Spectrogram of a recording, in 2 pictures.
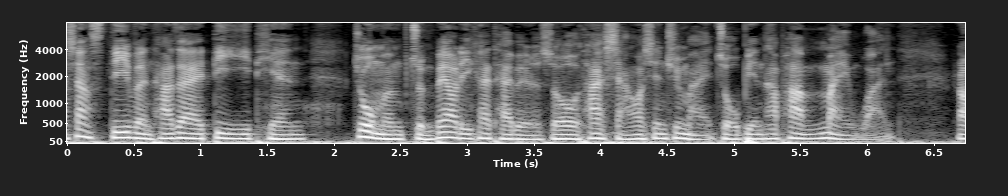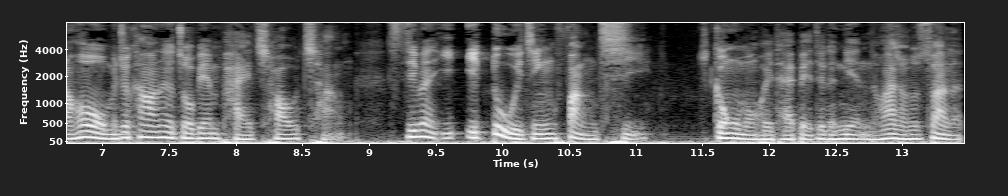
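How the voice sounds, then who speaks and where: A man with a Taiwanese Mandarin accent, co-hosting a podcast and chatting casually, with enthusiastic reactions. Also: fairly low pitch. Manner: enthusiastic, reacts with loud exclamations. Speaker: podcast co-host. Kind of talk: casual chat.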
